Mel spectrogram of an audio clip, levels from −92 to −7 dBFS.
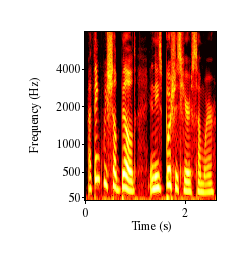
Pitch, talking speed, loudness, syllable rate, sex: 210 Hz, 230 wpm, -17 LUFS, 7.0 syllables/s, female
